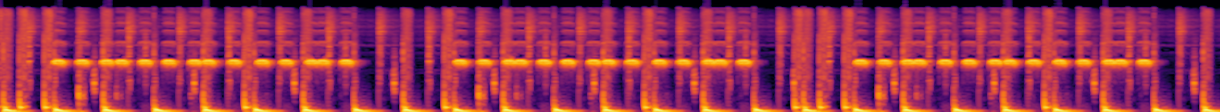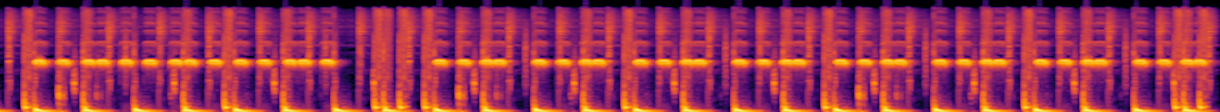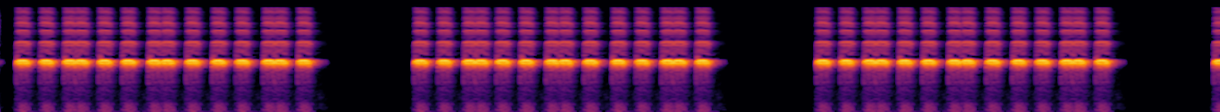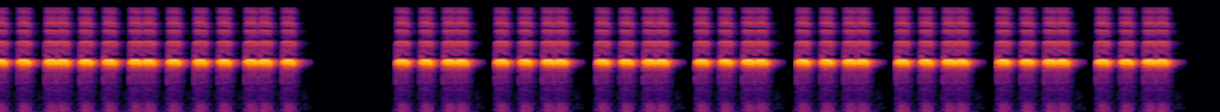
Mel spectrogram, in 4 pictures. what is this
Cop whistle being tweeted at a Disco (with and without music)
In dance clubs remembered people would tweet this rhythm against disco music and clap. Built this in soundtrack pro with a whistle sample so electronic sounding and tempo not perfect (haven't learned how to nudge precisely) but fine for scratch. I put it against dance beat loop for first half then drop music out for second half.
